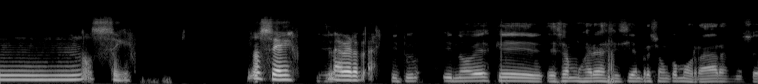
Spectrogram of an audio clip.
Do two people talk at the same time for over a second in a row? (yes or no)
no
